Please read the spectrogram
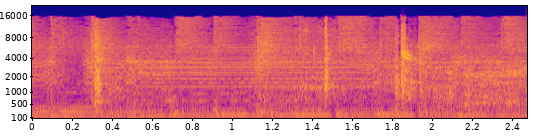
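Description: Skateboard sounds mixed under rock music: two sharp board clacks, one about a third of a second in and another near the end, over the steady music bed.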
